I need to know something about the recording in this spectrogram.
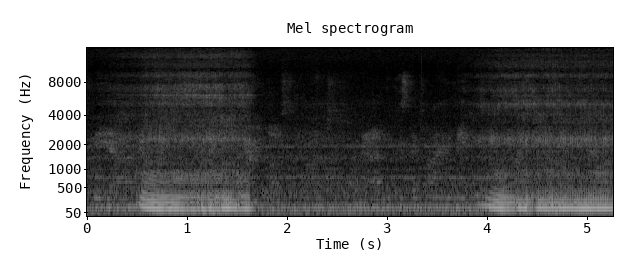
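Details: Two loud, low rumbling snores on breathing in, separated by a quiet pause, from someone asleep beside the recorder; snoring.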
